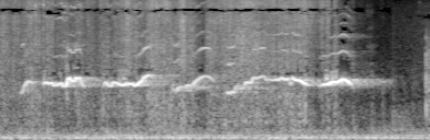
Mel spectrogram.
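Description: A person whistling a wavering, meandering tune in a few short phrases, the pitch wobbling and gliding up and down.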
